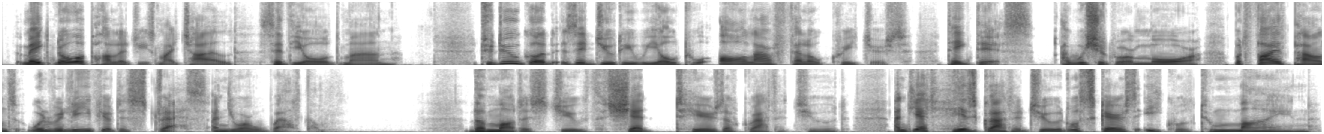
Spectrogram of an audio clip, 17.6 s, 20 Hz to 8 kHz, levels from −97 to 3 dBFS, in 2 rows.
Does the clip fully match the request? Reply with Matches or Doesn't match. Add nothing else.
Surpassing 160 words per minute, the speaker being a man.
Matches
